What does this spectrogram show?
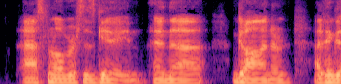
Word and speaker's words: Gane: But but yeah, the main fight, UFC 31, Aspenol versus Gain and uh Gone. I think I think it's pronounced gone.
